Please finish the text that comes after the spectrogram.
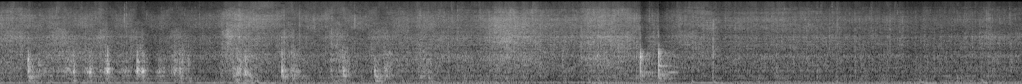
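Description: Meat sauce for smoked spaghetti sizzles loudly in a pan while a utensil stirs and scrapes through it in repeated strokes, with steady frying hiss throughout.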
